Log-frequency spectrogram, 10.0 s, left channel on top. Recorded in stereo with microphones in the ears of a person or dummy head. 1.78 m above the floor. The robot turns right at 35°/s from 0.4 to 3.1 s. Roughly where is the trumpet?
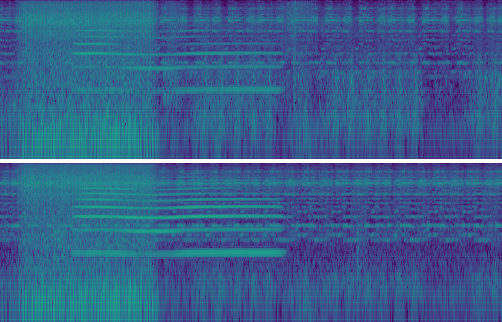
Behind.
